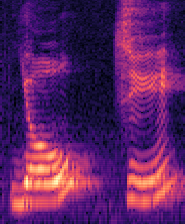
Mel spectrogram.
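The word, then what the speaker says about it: 邮局: Không đọc là chú nhá. Bởi vì sao? Bởi vì đằng sau thanh mẫu chi này thì thực ra nó là u hai chấm đúng không? Mình phải đọc là y.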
